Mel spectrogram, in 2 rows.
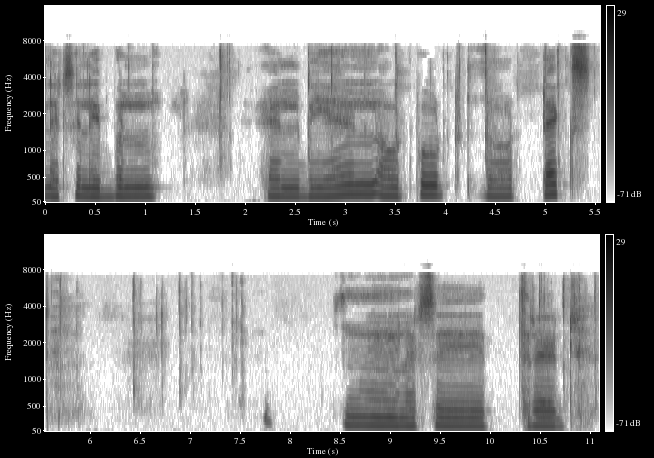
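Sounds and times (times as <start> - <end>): typing on computer keyboard: 0.0 - 7.6, 10.4 - 11.0.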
